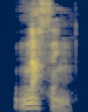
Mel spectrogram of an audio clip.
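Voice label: "nothing", British English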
